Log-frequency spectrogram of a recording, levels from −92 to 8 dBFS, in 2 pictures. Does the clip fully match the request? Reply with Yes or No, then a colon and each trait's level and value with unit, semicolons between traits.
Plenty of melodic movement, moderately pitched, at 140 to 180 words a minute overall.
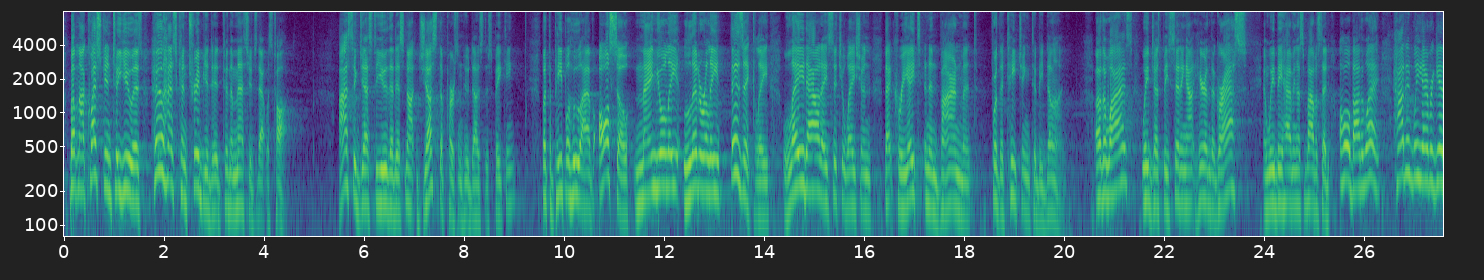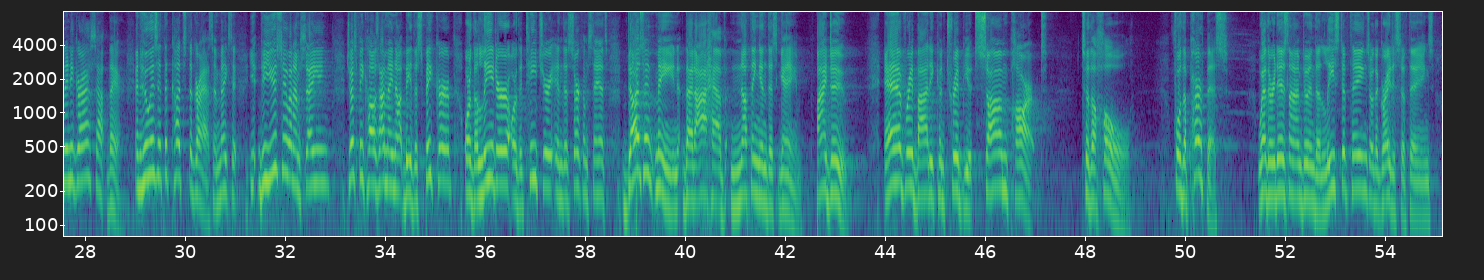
Yes: wide, 6.3 semitones; medium, 180 Hz; average, 165 wpm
